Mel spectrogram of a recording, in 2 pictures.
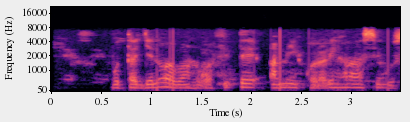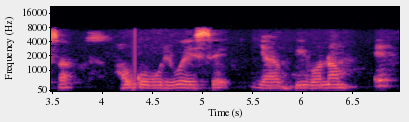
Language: Kinyarwanda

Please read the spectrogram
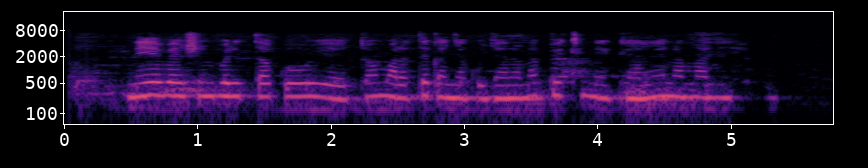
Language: Kinyarwanda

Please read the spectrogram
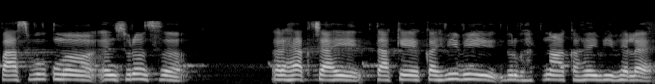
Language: Maithili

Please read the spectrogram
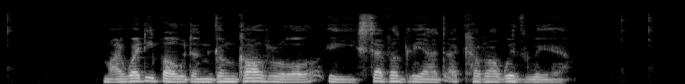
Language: Welsh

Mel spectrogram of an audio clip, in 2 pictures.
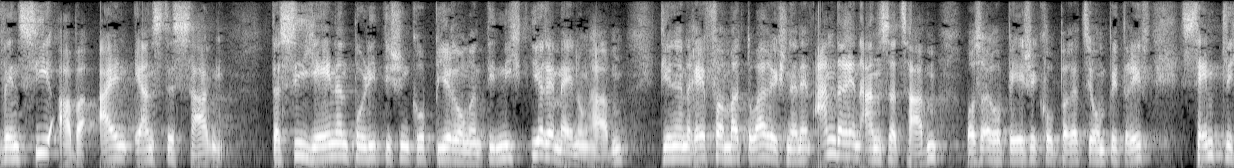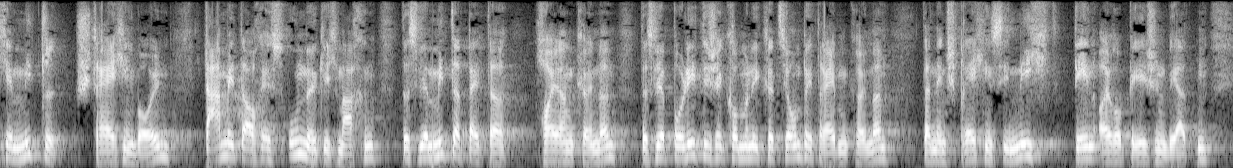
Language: German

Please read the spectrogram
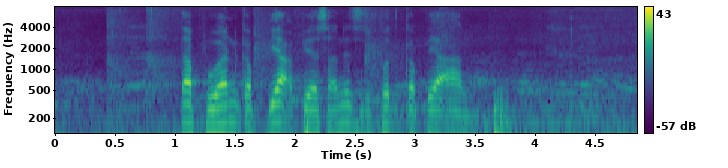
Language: Javanese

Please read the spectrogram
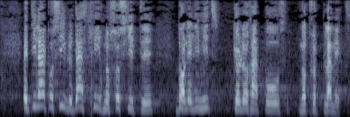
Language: French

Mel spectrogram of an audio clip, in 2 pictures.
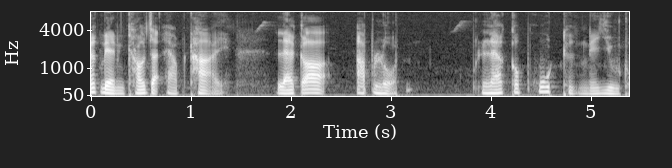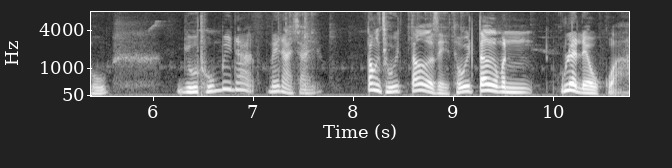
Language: Thai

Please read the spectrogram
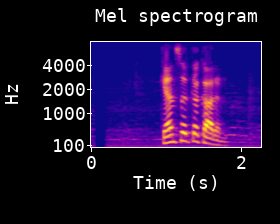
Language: Nepali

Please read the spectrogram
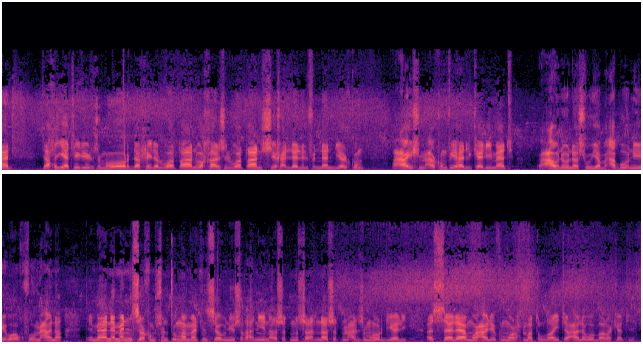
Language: Arabic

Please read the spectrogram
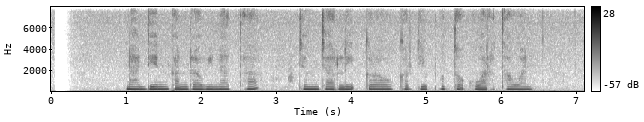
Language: Sundanese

